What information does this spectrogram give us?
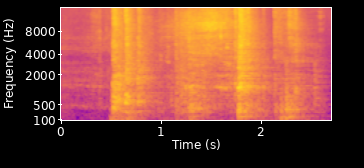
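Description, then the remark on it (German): Metal pots clatter and knock together in a kitchen drawer, a few loud clanks with a rattling, uneven rhythm and no one speaking. “ah, Töpfe.”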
